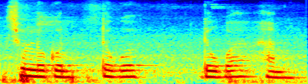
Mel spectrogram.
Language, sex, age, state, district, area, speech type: Bodo, female, 60+, Assam, Chirang, rural, spontaneous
